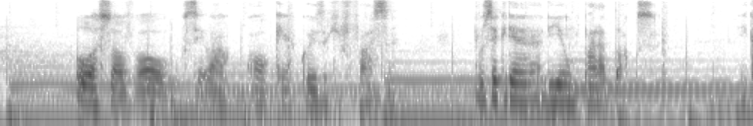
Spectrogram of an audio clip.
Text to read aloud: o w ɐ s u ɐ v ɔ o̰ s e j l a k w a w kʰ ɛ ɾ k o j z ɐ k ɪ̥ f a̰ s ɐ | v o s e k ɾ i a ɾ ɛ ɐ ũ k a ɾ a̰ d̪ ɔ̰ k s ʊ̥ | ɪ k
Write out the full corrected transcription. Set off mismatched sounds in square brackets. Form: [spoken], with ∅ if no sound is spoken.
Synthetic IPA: o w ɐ s u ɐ v ɔ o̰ s e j l a k w a w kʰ ɛ ɾ k o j z ɐ k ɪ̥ f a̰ s ɐ | v o s e k ɾ i a ɾ [i] ɐ ũ [p] a ɾ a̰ d̪ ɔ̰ k s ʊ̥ | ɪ k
